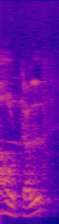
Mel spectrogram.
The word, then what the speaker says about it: hotel: A hotel is, people used to write a hotel, but sometimes whenever H is silent here, we say an hotel. When H is silent, that is called hotel.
